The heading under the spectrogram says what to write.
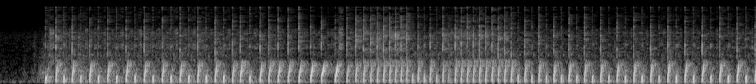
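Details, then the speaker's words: Honda Supra X 125 after repairing lost compression, ignition checked and fuel flowing to the carburettor, exhaust removed: catches straight away, sharp even popping about eight beats a second; normal start and clean idle. "oke sekarang sudah mau hidup"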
